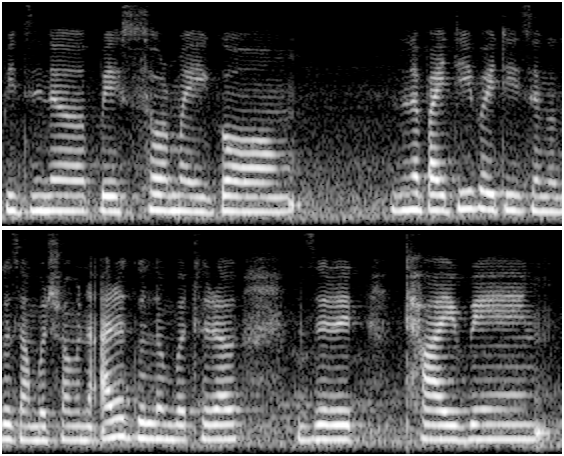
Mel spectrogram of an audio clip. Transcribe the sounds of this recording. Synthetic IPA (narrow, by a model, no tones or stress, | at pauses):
bizinɐbesɔɾmɐjɡɔŋ | bizinɐbajtibajtizɐŋɡɐɡɐzaŋbɐtʰɾamɐnɐʔaɾɯɡɯlɯmbɐtʰɐɾak | zɐɾet̚ | tʰːajbeŋ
